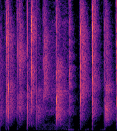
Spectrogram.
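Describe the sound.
Hands clapping in thanks for a guest: many crisp, sharp claps in a loose, uneven rhythm, fairly quiet and with no voices over them.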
